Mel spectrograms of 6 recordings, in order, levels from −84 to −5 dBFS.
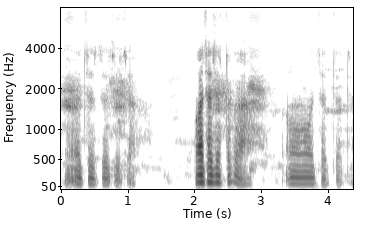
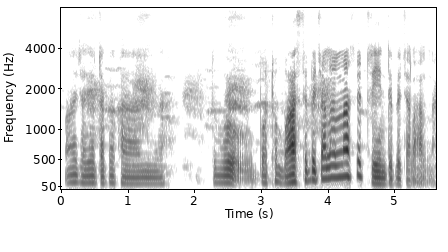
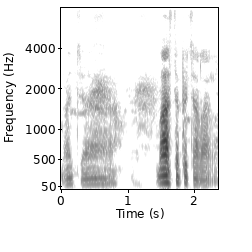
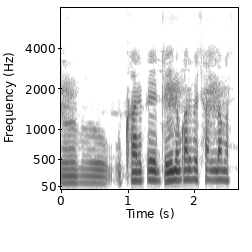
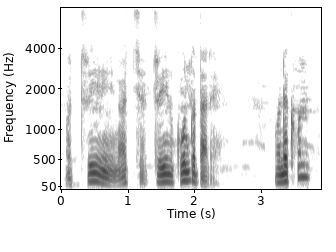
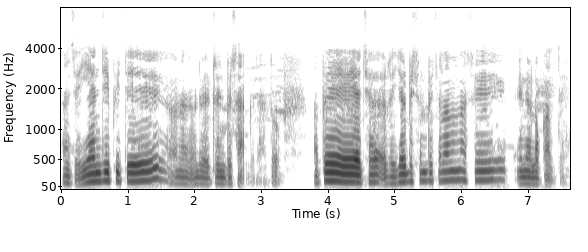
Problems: none marked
